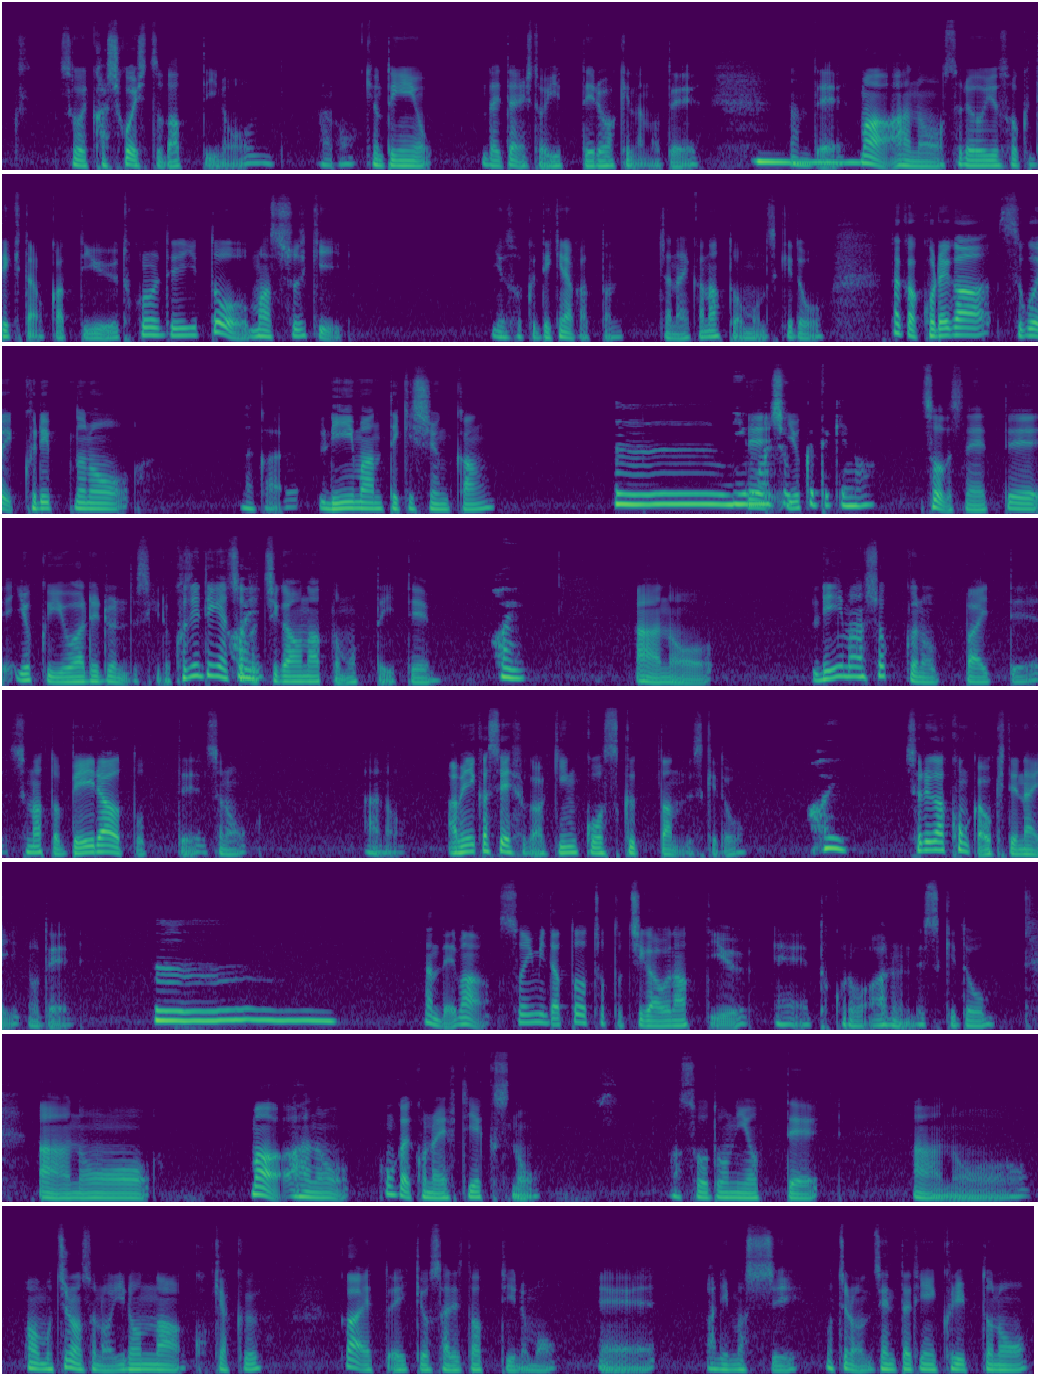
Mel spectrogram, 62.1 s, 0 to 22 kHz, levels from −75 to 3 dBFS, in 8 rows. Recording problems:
hiss; faint; throughout; 30 dB below the speech

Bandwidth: 14 kHz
